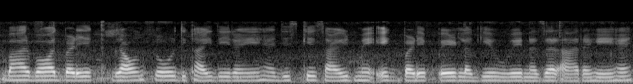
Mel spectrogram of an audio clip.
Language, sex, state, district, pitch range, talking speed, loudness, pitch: Hindi, male, Chhattisgarh, Raipur, 175-190 Hz, 210 wpm, -15 LUFS, 180 Hz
